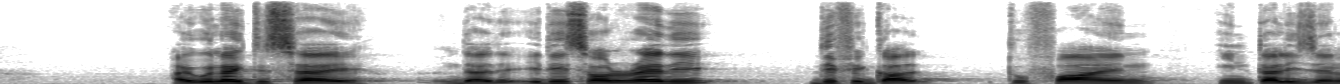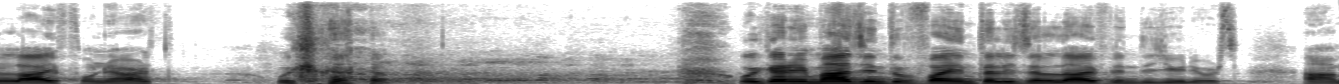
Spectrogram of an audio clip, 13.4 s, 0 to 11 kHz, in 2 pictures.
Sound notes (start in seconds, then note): 8.1 laughter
